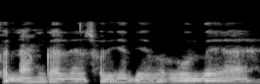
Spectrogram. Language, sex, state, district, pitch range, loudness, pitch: Hindi, male, Bihar, Araria, 85-95 Hz, -18 LUFS, 85 Hz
